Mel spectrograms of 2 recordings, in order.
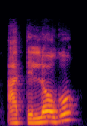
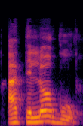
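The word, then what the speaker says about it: até logo: y diría, "Mire, aquí no es o porque si usted dice atelogo, no es el sonido adecuado con esta de aquí. Debería decir atelogu y aquí una u.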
